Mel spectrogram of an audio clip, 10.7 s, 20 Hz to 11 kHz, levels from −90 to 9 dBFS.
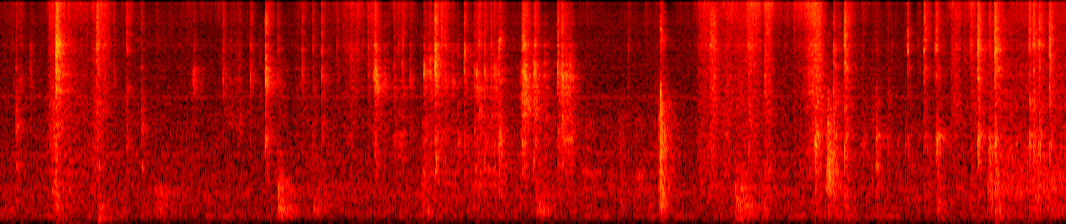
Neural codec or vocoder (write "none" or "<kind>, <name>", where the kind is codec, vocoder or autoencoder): vocoder, WaveNeXt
